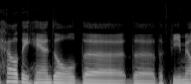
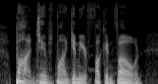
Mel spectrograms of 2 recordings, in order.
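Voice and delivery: put-on, annoyed spy voice; 3 dB louder than usual. Retelling a film scene, imitating Dalton's Bond: annoyed Dalton-as-Bond impression. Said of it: "he plays Bond like he's annoyed".

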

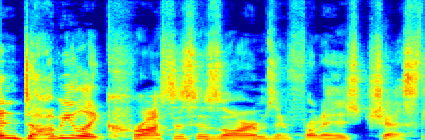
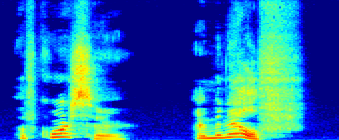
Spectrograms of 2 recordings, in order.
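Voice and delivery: light, pitched-up, unbothered, casually obvious matter-of-fact tone; 5 semitones higher, 5 dB quieter than usual. Retelling what Dobby says when asked to get them out: imitating Dobby, nonplussed. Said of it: "he's just like".

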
